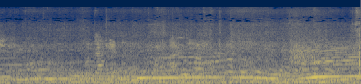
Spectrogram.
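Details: Cattle during haggling at a livestock sale over a rare jumbo cow: a long, drawn-out moo that dips and then climbs again, with people talking and music behind.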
